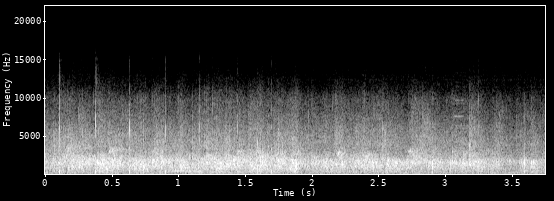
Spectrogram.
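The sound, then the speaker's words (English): Steady applause from an audience thanking an eye clinic for sponsoring a talk, a dense wash of clapping that holds at an even, fairly loud level throughout before easing slightly at the end. “If we could give a round of applause for Country Hills Eye Center for sponsoring this.”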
